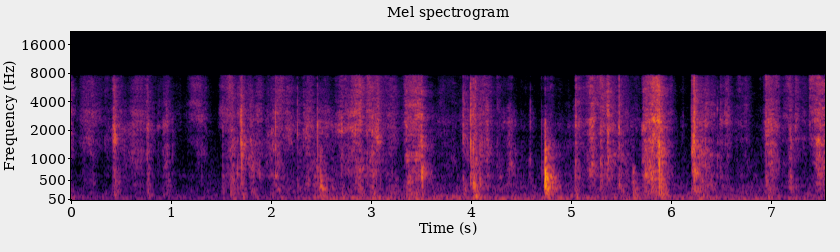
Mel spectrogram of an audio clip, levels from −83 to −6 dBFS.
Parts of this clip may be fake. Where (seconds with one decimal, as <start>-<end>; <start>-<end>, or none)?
0.0-7.5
